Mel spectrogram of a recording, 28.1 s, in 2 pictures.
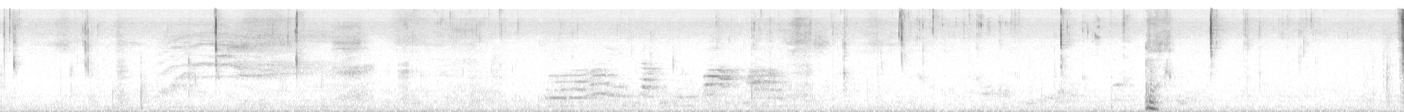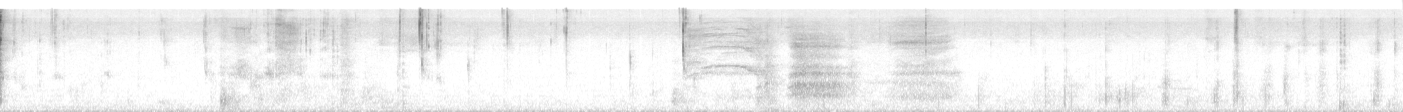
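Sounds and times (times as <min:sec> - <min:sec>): wet chewing with mouth clicks: 0:00.0 - 0:01.4, 0:13.8 - 0:21.0, 0:23.8 - 0:28.0.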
